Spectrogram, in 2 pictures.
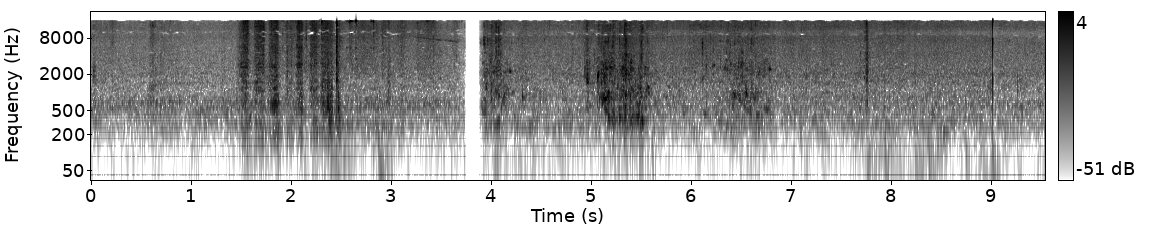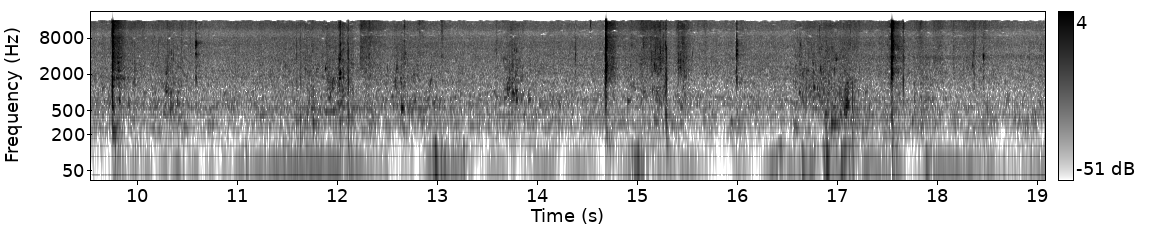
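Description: Irregular knocks, scrapes and rustles of hand tools digging a wild Ficus loa out of rocky ground, over the faint steady wash of a stream.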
